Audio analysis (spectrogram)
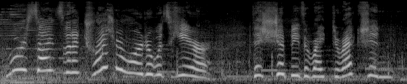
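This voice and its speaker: A woman voicing a tiny, excitable floating companion girl in a video game, who chirps and talks about herself by name. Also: extremely high pitch, normal speed. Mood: chirpy. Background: game music.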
